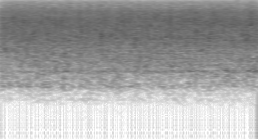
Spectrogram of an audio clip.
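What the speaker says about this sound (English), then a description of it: "we got that fountain going, this fountain's going" Steady splashing of water from a decorative fountain with a spout shaped like a figure's mouth, set up among haunted tents, a continuous close broadband rush without pauses.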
